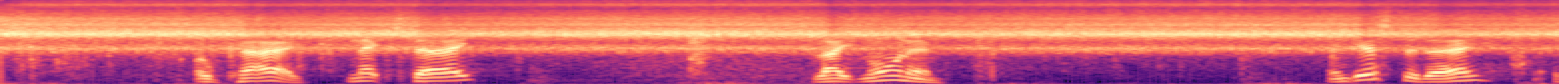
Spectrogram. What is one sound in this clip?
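A middle-aged man speaks close by in short, calm phrases.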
